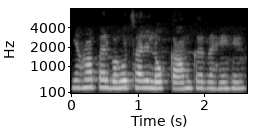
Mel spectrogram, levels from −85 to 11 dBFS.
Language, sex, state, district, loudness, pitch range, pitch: Hindi, female, Madhya Pradesh, Dhar, -16 LUFS, 230-250 Hz, 235 Hz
